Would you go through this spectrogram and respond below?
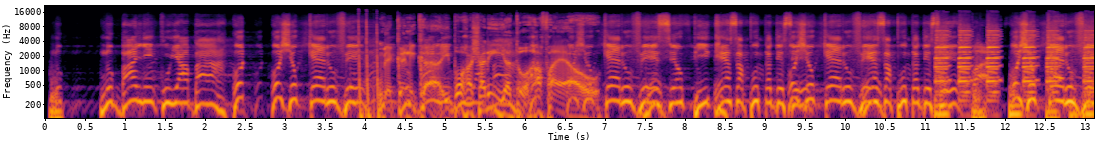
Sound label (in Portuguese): funk ritmado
